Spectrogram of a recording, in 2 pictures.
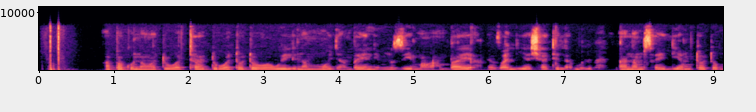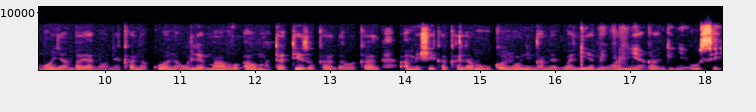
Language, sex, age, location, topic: Swahili, male, 18-24, Nairobi, education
